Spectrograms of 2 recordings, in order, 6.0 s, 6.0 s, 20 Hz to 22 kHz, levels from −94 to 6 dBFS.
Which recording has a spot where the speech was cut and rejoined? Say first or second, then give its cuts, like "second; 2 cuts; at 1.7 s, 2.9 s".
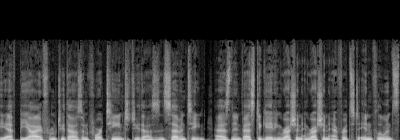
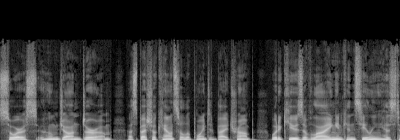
first; 3 cuts; at 3.1 s, 3.5 s, 4.5 s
